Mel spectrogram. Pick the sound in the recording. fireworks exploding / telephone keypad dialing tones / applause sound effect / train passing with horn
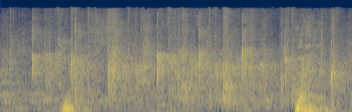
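applause sound effect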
